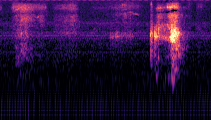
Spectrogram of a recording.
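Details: Baby girl sneezes so hard she goes cross-eyed: after a quiet stretch, one sudden sharp burst of air, a single sneeze.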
